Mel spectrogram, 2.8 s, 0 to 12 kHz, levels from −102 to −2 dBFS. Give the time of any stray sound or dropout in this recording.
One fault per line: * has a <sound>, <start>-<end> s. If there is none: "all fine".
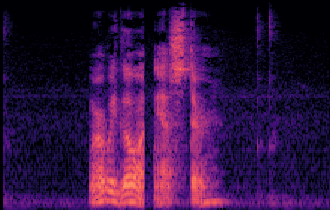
* has a dropout, 1.2-1.3 s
